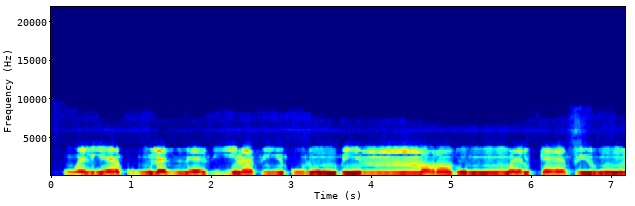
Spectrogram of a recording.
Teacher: أرقق الميم وأفخم ما بعدها من كلمة مرض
